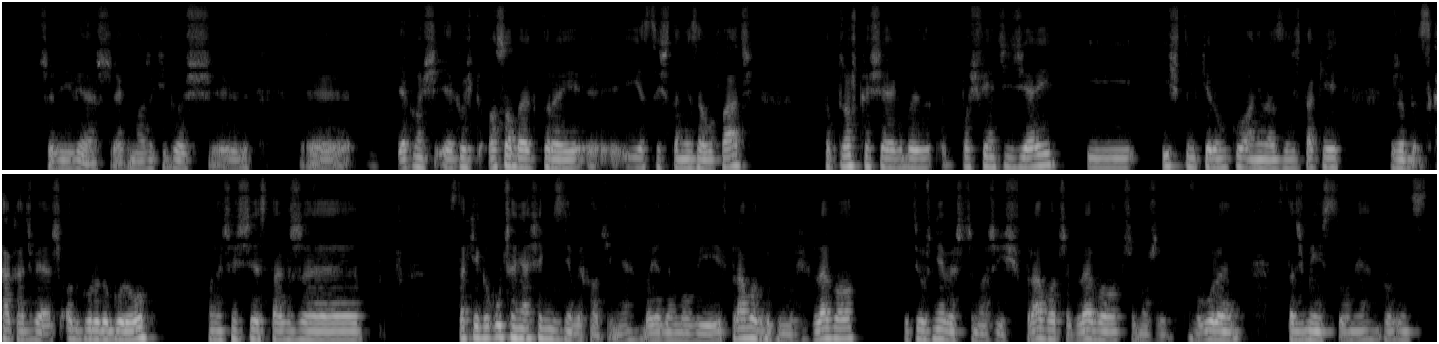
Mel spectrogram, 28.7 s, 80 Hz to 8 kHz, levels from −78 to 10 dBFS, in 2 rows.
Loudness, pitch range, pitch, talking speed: -30 LUFS, 110-125 Hz, 115 Hz, 170 wpm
